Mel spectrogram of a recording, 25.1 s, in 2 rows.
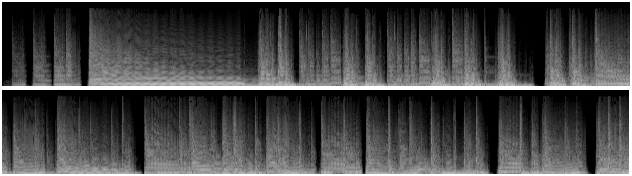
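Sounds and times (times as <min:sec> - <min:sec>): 
bass: 0:00.0 - 0:25.1.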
